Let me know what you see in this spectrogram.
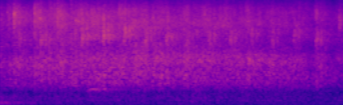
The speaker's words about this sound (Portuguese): Não, dá um aplauso a Jesus aí, ué.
